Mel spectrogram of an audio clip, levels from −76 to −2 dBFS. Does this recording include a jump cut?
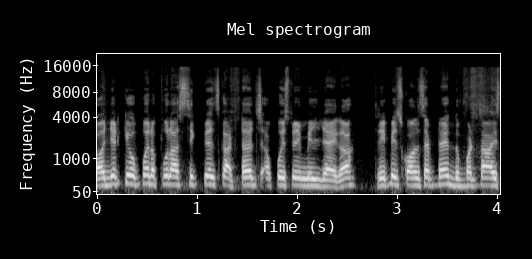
yes; 1 cut; at 2.7 s

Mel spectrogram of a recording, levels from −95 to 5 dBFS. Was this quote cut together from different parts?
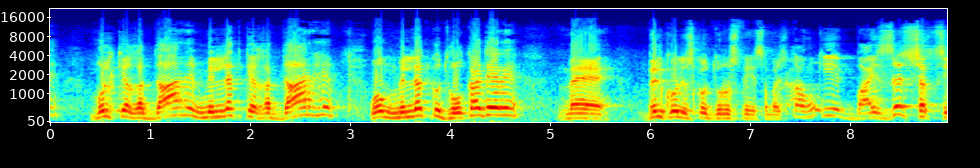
yes; 1 cut; at 8.0 s

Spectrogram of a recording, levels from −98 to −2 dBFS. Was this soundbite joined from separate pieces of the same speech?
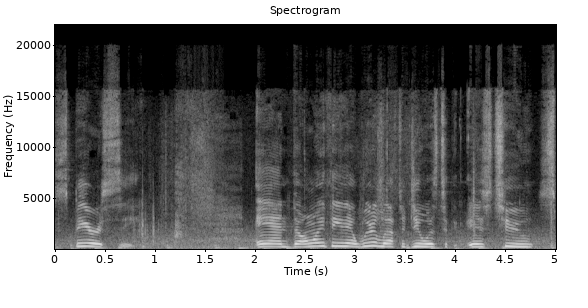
no; 0 cuts

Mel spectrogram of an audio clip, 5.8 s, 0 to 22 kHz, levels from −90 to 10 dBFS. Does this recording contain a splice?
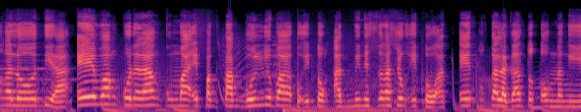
no; 0 cuts

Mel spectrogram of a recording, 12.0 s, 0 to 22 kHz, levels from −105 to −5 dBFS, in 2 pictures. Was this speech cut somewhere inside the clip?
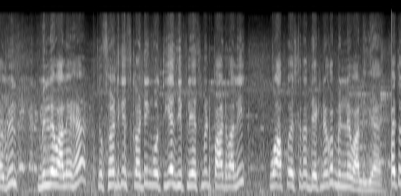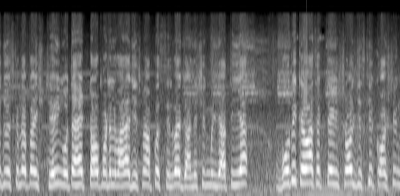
yes; 2 cuts; at 1.4 s, 5.9 s

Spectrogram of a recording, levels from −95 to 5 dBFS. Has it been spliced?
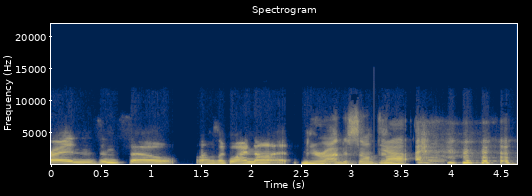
yes; 2 cuts; at 2.4 s, 3.4 s

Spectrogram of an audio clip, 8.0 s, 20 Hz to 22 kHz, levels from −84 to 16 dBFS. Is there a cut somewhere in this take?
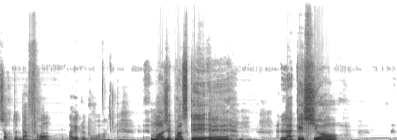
no; 0 cuts

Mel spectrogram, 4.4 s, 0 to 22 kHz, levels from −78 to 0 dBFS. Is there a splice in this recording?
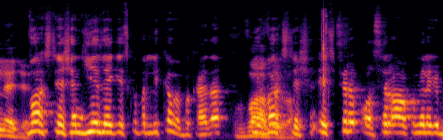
yes; 1 cut; at 3.4 s

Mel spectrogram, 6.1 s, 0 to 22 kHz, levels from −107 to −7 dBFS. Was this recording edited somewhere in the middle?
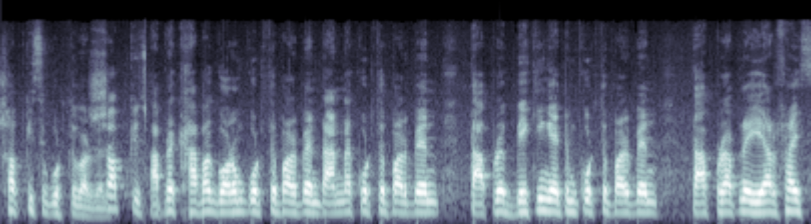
yes; 1 cut; at 1.0 s

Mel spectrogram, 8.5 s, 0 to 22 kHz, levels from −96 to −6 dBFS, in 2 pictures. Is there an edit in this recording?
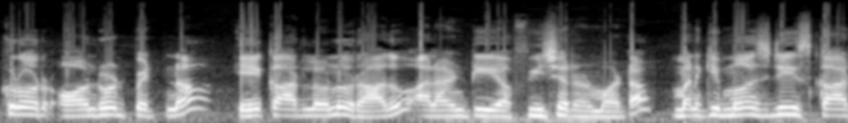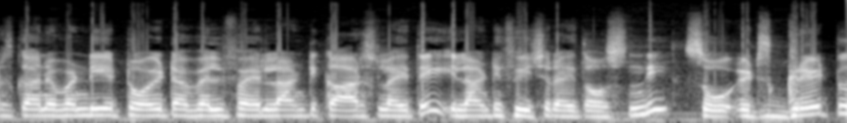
no; 0 cuts

